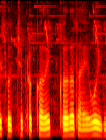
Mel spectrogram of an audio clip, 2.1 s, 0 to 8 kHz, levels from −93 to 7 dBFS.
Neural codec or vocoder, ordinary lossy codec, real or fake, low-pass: none; none; real; none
